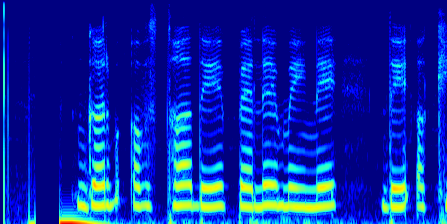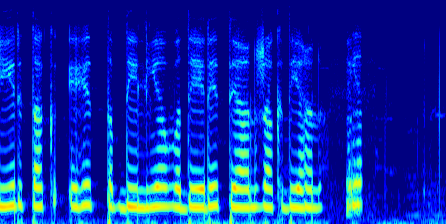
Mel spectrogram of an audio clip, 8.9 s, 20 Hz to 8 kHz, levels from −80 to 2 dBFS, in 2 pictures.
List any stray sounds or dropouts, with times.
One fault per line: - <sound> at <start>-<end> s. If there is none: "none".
- laugh at 7.9-8.1 s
